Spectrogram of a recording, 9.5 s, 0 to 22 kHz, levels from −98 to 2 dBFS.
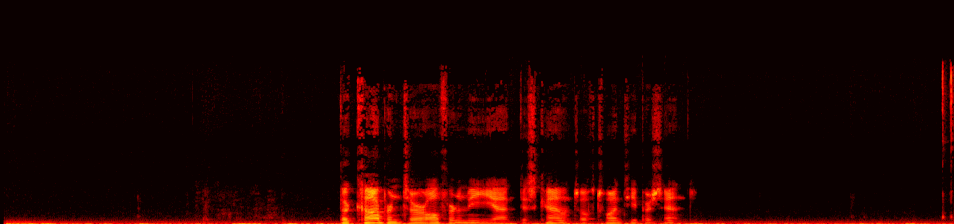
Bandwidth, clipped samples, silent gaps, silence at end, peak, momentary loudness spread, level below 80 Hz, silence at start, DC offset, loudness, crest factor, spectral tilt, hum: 16.5 kHz; under 0.1%; none; 0 s; -18 dBFS; 27 LU; -52 dBFS; 0.05 s; under 0.1%; -40 LUFS; 26 dB; -5 dB/octave; none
